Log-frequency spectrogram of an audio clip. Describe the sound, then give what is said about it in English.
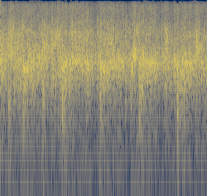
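A church audience gives God a hand clap of praise. The clapping is loud and dense throughout, with a faint sustained tone running beneath it. “Go ahead and give God a hand clap of praise up in here, up in here.”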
